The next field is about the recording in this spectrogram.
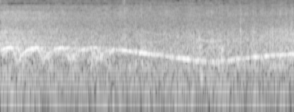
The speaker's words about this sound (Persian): صدای آژیر ماشین های پلیس از دور به گوش می رسید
